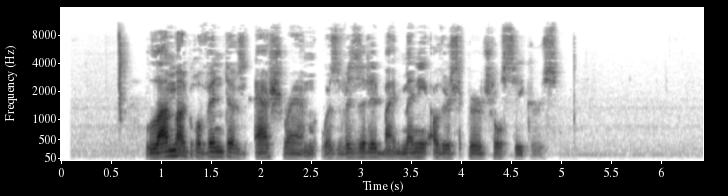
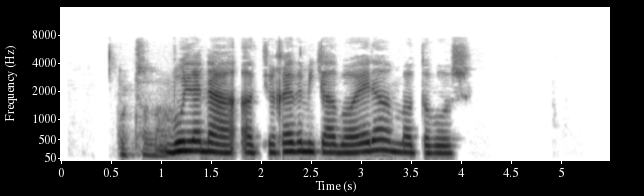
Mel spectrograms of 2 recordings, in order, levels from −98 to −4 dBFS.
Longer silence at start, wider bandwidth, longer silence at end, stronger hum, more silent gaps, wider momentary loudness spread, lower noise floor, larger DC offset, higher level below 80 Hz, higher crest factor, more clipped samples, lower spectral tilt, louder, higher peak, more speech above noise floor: about the same, 0.55 s vs 0.6 s; first, 10.5 kHz vs 6.4 kHz; about the same, 1.45 s vs 1.45 s; neither; neither; first, 19 LU vs 16 LU; second, -68 dBFS vs under -90 dBFS; neither; about the same, -60 dBFS vs -58 dBFS; first, 24 dB vs 16 dB; neither; second, -5.5 dB/octave vs -8 dB/octave; second, -24 LUFS vs -17 LUFS; about the same, -2 dBFS vs -2 dBFS; second, 44 dB vs over 73 dB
